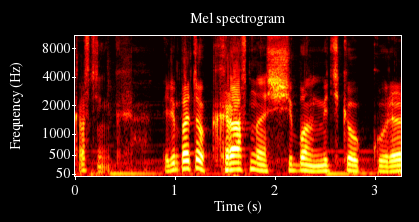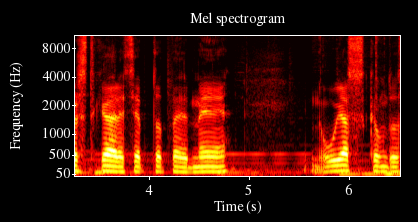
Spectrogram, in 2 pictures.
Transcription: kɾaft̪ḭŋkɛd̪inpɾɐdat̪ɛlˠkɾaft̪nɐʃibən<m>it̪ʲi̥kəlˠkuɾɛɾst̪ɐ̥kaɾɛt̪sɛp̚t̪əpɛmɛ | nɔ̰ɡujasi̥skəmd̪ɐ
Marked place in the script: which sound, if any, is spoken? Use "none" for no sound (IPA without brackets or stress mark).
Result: m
